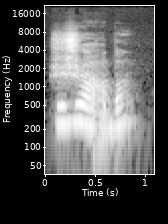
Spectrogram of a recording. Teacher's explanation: перший звук ж і цей звук який діти твердий приголосний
